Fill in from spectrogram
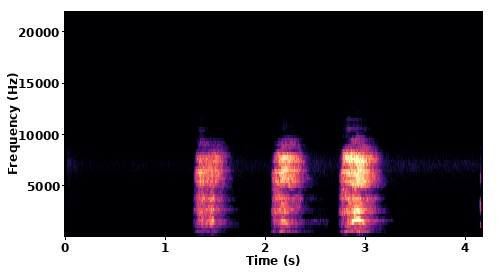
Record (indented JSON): {
  "exhalation_length": "4.2 s",
  "exhalation_amplitude": 10671,
  "exhalation_signal_mean_std_ratio": 0.32,
  "survey_phase": "beta (2021-08-13 to 2022-03-07)",
  "age": "45-64",
  "gender": "Male",
  "wearing_mask": "No",
  "symptom_none": true,
  "smoker_status": "Ex-smoker",
  "respiratory_condition_asthma": false,
  "respiratory_condition_other": false,
  "recruitment_source": "REACT",
  "submission_delay": "1 day",
  "covid_test_result": "Negative",
  "covid_test_method": "RT-qPCR"
}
